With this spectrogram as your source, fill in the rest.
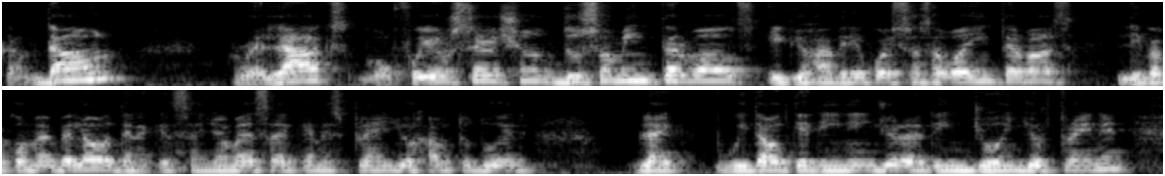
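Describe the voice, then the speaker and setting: The speech moves at a very fast pace. Pitch variation is ordinary. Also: man, high pitch for a man. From Brazil. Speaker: amateur runner and running vlogger. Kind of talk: advice vlog.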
